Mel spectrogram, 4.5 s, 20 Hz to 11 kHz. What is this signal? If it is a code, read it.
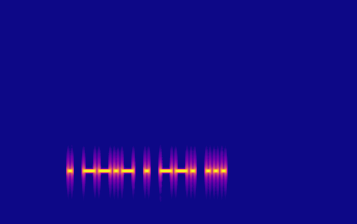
Morse code, heard as a keyed tone, about 25 wpm, 700 Hz. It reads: EQEGS
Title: Code Groups - 5 Letters - 25wpm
